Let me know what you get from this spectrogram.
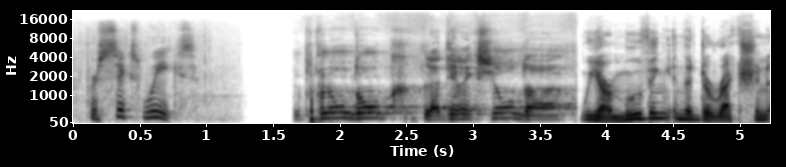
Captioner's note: through translator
